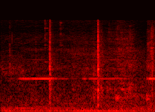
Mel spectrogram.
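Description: Two sharp clicks about three-quarters of a second apart as the legs of a surveyor's tripod are handled and raised, over a low steady hum and a faint high tone that comes and goes.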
